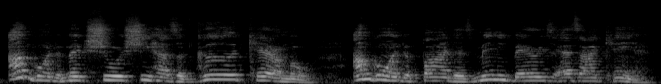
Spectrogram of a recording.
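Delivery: a little one puffed up with purpose; proud Little Rabbit. Acted. Little Rabbit tells Mama Field Mouse his plan, high and proud.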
